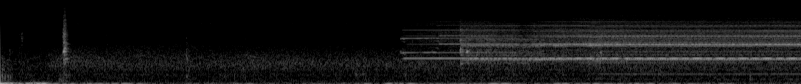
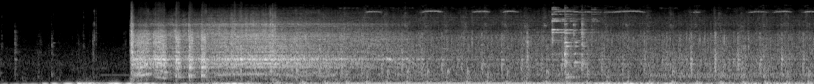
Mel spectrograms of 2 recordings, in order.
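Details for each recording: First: Audi 2.2 Bosch K-Jetronic, five new old-stock Bosch injectors bench-tested by lifting sensor plate to idle, half and full throttle: quiet then steady hissing whistle rising in pitch with flow; spray pattern identical in all five, normal. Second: Audi 2.2 Bosch K-Jetronic with new-old-stock injectors, idle screw turned down from about 2000 rpm, just started: catches to fast lumpy idle with irregular pops; owner suspects over-fuelling, plans leaning mixture screw, adjusting idle and sensor plate.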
